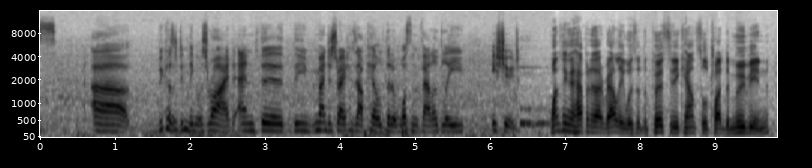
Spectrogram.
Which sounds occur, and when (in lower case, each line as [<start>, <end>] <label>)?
[0.00, 9.83] background noise
[0.65, 1.25] woman speaking
[1.56, 5.62] woman speaking
[4.09, 5.04] wind noise (microphone)
[5.95, 6.46] woman speaking
[6.38, 6.82] alarm
[6.81, 9.68] male speech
